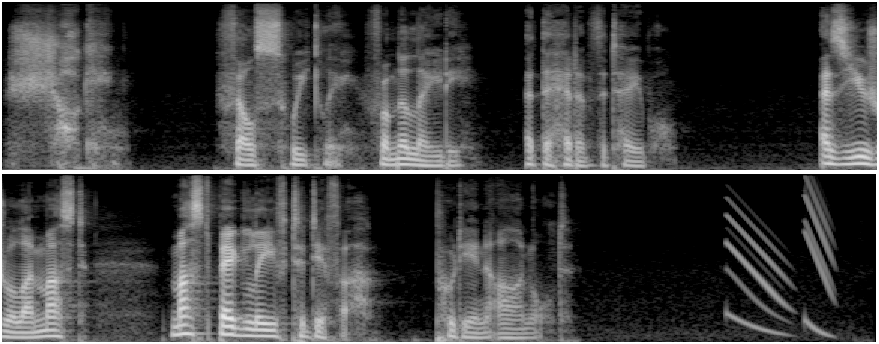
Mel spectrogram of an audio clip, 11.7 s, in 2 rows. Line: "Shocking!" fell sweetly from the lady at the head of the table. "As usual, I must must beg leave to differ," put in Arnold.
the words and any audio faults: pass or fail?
fail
